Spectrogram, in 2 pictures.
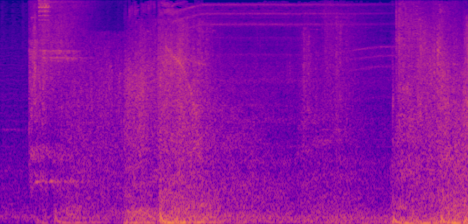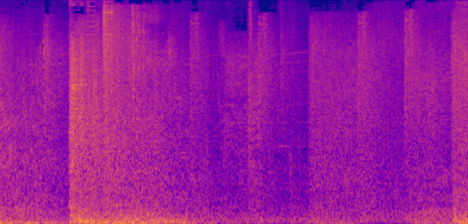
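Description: Water splashes and churns under a large machine's feet.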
